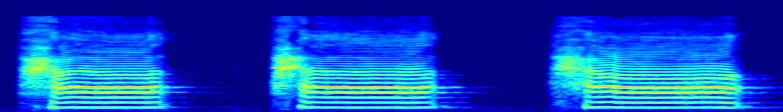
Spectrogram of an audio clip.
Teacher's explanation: গলাটা চেপে মুখ দিয়ে হালকা বাতাস বের করে এটা উচ্চারণ করতে হবে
